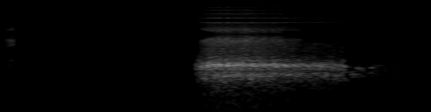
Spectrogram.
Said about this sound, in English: One more deep breath.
